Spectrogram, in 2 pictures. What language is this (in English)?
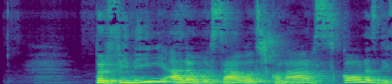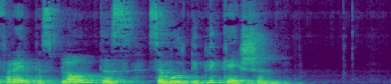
Romansh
